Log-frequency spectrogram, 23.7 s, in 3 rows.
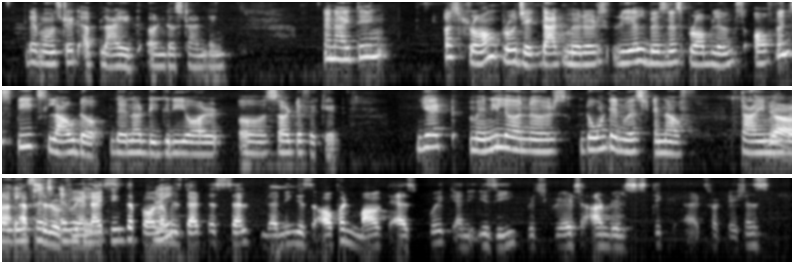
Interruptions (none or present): present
